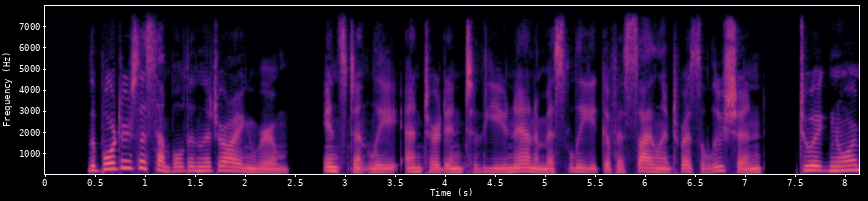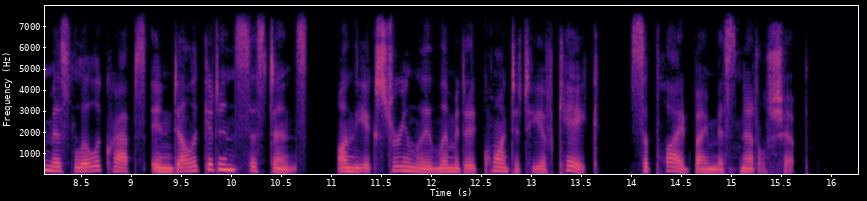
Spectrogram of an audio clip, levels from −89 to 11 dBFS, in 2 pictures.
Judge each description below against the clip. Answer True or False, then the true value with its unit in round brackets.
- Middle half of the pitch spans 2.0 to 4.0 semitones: False (4.5 semitones)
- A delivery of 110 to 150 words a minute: True (135 wpm)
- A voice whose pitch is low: False (165 Hz)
